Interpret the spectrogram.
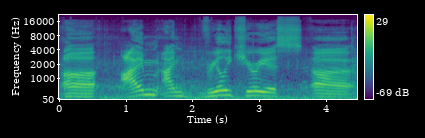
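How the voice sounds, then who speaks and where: A man's voice: fairly high pitch, expressive, extremely slow, a bit bright. A young American man from Long Island chatting casually and informally as an interviewee, feeling his way through answers. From Long Island, New York, USA. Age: young adult. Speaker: interviewee, actor and filmmaker. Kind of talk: casual street interview chat. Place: outdoors in the city. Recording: noisy outdoor city street with traffic.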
